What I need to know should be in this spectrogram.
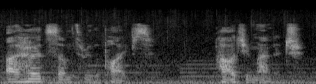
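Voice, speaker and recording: An actor playing a cold, controlled criminal go-between in a noir audio drama, formal, curt and disdainful. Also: male voice, lowish voice, measured pace, over music, close to an everyday voice, poor audio. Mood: cool, stern. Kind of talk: scripted audio drama dialogue.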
